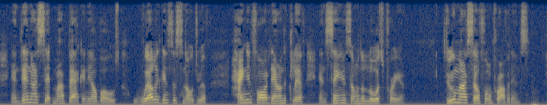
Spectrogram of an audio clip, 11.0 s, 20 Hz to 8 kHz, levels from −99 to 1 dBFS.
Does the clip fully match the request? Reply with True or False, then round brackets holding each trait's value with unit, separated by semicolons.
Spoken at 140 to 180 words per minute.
True (155 wpm)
